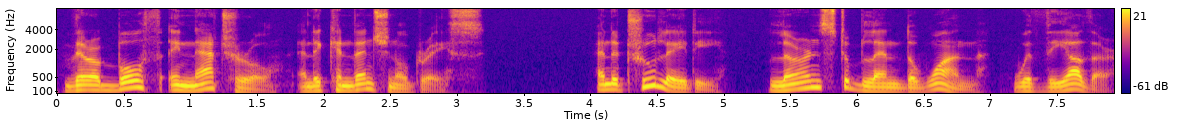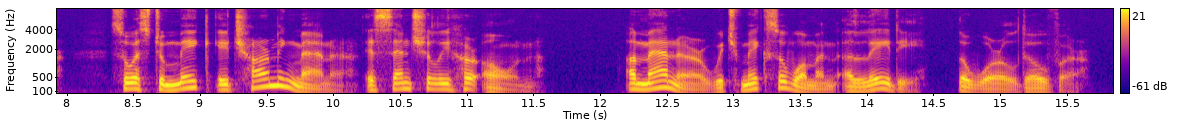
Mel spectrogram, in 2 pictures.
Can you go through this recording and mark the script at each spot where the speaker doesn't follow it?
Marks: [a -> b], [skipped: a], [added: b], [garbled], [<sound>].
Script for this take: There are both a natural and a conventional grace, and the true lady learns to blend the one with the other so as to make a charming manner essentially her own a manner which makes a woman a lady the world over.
There are both a natural and a conventional grace, and [the -> a] true lady learns to blend the one with the other so as to make a charming manner essentially her own a manner which makes a woman a lady the world over.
